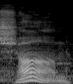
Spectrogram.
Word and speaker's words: Sharm: The name Sharm, pronounced charm.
